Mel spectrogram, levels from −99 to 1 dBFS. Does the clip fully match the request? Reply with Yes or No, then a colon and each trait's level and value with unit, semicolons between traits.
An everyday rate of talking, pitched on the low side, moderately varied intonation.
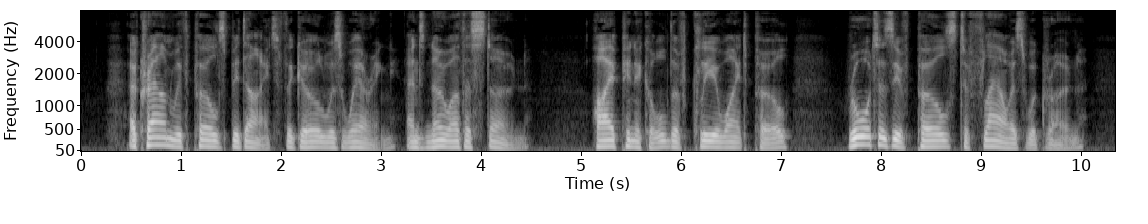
Yes: average, 155 wpm; low, 120 Hz; average, 3.9 semitones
